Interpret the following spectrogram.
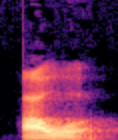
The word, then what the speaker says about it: hour: Similarly, the next word, hour. We are writing H-O-U-R, where H is silent, and the sound that begins A.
